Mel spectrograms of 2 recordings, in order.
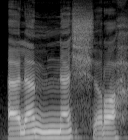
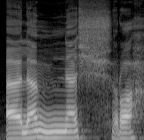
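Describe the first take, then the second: Both takes have the same delivery.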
